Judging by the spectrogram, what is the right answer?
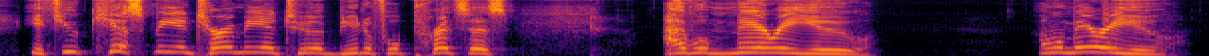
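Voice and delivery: very high, put-on feminine voice. Telling a joke, the narrator voices the frog in a man's pocket: feminine frog voice. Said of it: "the feminine voice says".

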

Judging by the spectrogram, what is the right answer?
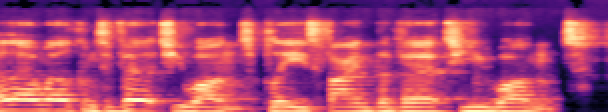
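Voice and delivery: forced, strained, put-upon tone. A young lad behind a shop counter greets visitors, with a forced smile. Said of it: "with a forced sort of smile says".

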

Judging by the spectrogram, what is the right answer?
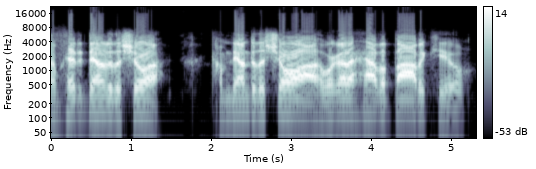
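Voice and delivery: bad, unconvincing put-on Jersey accent. Answering someone who says he can't do a Jersey accent, in a bad Jersey accent. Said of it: "What the fuck is that? That's not Jersey".

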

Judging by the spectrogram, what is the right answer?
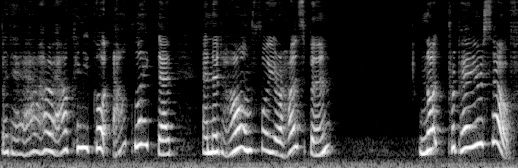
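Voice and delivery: mock stunned, very loud, high-pitched incredulous disbelief. A woman hears the speaker dresses plainly at home; imitating her shock. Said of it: "And she was shocked".

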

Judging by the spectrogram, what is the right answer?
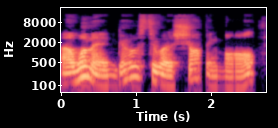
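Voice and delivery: very pious sermon voice, soft and slow. Retelling a priest's story, imitating his very pious-sounding voice. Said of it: "like a very pious sounding voice".

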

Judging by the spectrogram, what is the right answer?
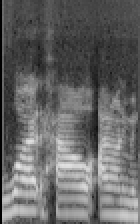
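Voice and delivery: ordinary talk, nothing marked

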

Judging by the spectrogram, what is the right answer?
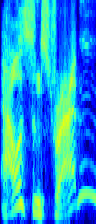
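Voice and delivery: astonished, surprised tone. Reading a name in three variations, the first one surprised. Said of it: "The one will be a surprise".

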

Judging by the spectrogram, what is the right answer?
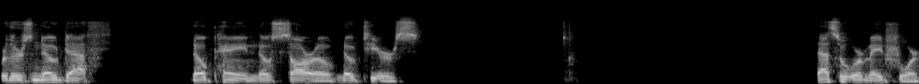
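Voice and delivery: choked-up, emotional voice. Speaking to the group about being made for life with Christ, choked up. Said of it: "I'm getting a little caught up".

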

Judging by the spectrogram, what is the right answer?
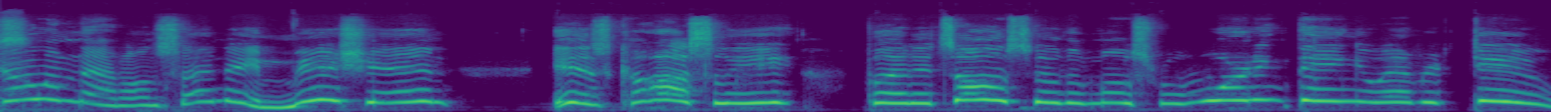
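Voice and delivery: slow, unhurried cartoon cookie voice. Repeating his own quote about mission to a co-speaker, in Shrek's Gingerbread Man voice. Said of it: "I'm speaking in the gingerbread man from Shrek".

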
